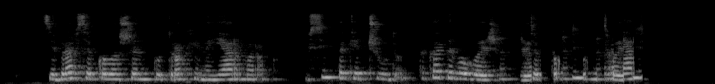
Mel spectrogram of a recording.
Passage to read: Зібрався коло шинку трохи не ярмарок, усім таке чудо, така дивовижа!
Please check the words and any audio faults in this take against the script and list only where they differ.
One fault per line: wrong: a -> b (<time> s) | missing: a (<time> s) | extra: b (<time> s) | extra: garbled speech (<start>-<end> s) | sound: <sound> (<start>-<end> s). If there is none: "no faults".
extra: garbled speech (5.2-6.4 s)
